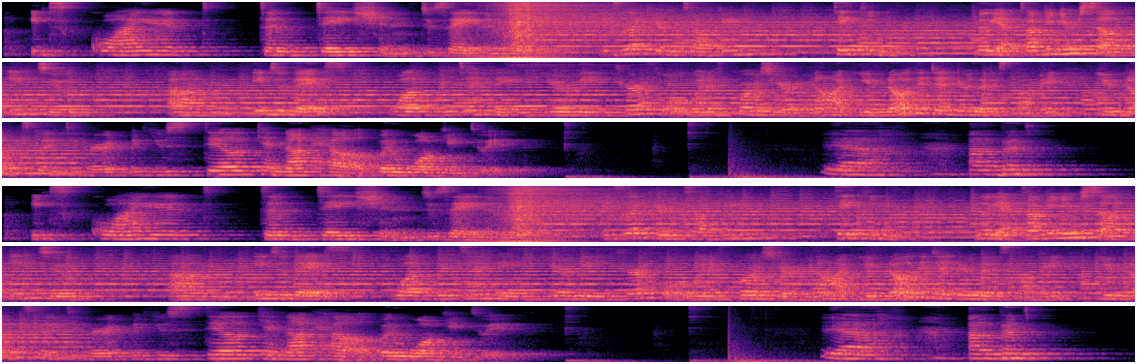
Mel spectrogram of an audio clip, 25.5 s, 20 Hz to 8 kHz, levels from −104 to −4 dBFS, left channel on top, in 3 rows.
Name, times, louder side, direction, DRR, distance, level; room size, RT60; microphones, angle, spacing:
voice 1, 0.2-1.3 1.9-5.7 6.2-6.7 7.3-9.2 9.7-11.1 11.4-20.7, left 1 dB, 80° left, -1 dB, 0.8 m, -32 dB
sound 1, 3.3-13.1, left 3 dB, 25° left, 0.3 m, -40 dB
sound 2, 3.8-17.5, left 2 dB, 75° right, 0.8 m, -36 dB
voice 2, 23.1-24.7, right 3 dB, 50° right, 1 dB, 0.5 m, -35 dB
2.5 x 2.2 x 3.7 m, 0.89 s
head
